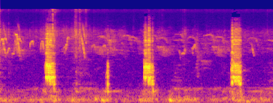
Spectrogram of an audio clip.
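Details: High, thin peeping from Sebright chicks, quick slurred chirps running together, with three loud broadband knocks spaced over a few seconds.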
